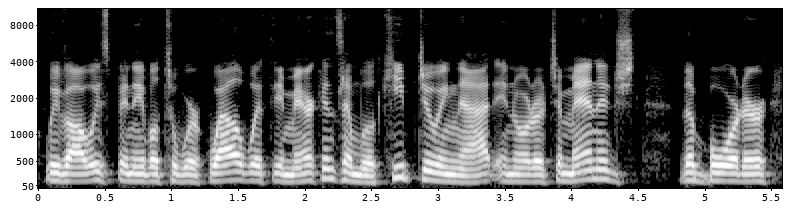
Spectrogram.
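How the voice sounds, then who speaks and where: A man interpreting formal parliamentary debate live, in somewhat halting phrases. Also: mid-range voice, fairly even intonation, no echo, studio quality.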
